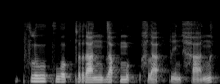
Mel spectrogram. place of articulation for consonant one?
labial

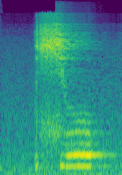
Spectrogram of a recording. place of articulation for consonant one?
alveolar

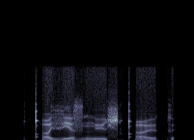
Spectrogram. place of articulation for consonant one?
uvular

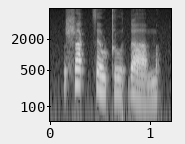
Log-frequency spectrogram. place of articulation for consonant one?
retroflex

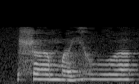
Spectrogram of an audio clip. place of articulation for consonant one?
retroflex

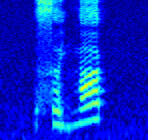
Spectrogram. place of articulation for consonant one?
alveolar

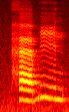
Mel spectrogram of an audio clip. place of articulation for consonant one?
glottal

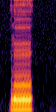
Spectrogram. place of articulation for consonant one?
alveolar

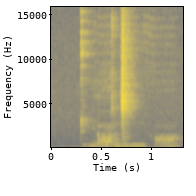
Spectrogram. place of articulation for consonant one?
retroflex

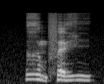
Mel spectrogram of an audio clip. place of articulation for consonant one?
velar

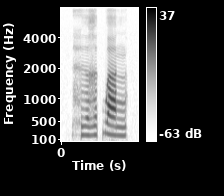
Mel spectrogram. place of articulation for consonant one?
glottal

